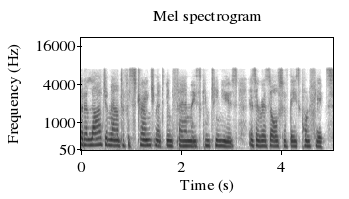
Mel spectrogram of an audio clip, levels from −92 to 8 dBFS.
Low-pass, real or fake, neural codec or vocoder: 7.2 kHz; fake; codec, 32 kHz, 1.9 kbps, SNAC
